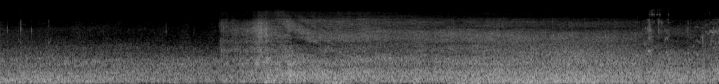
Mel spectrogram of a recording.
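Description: Small waves wash and break nearby outdoors.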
